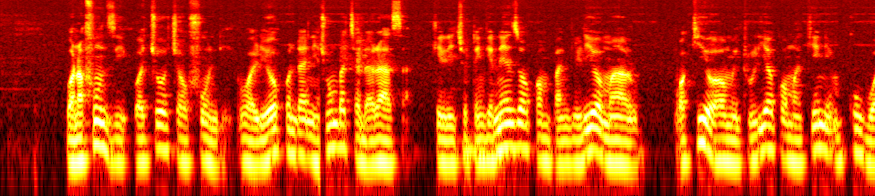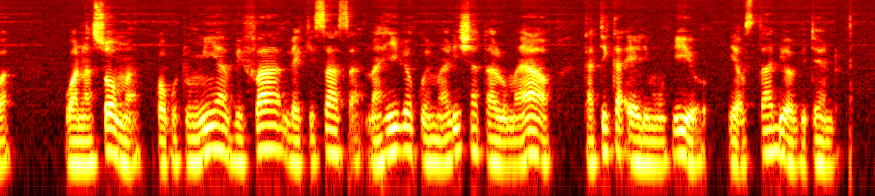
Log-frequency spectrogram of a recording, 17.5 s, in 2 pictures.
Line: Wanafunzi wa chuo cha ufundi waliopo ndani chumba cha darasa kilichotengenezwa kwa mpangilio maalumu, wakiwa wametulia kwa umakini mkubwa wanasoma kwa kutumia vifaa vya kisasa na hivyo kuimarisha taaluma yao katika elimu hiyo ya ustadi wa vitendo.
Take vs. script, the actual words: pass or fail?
pass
